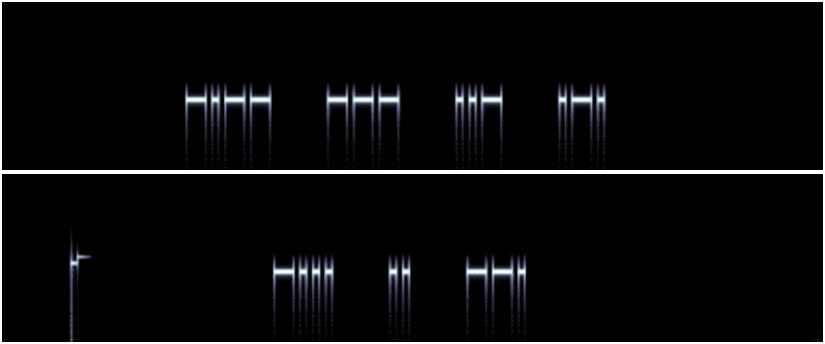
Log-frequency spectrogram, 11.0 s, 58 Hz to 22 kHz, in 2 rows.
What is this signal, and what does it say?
Morse code, heard as a keyed tone, about 28 wpm, spaced as for 16 wpm, 700 Hz. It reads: YOUR BIG
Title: 3x Character Spacing - Top 200 Words - 28wpm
